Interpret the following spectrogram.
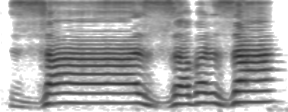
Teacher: زا کی سیٹی کی آواز نکلتی ہے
